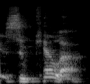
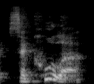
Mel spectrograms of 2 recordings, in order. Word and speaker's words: Sekula: course uh directed by andre zukela no sorry i mispronounced that andre sekula my bad story by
